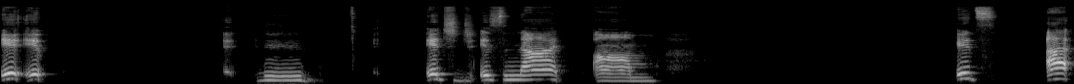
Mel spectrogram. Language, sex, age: English, female, 20-39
